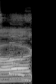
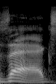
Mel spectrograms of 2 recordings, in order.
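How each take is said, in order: First: The vowel sounds like the o in dog. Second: The vowel sounds like the a in cat. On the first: The speaker calls it wrong. "They're not the Zogs" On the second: The speaker calls it right. "they're the Zags"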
